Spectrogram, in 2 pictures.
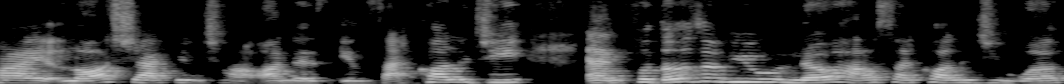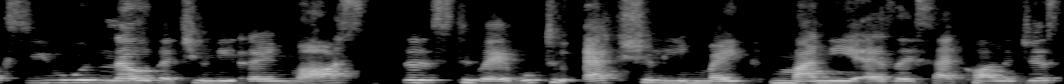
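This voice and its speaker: A woman's fairly high, animated voice at a fairly quick pace, with ordinary pitch variation. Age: 20s. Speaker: online business testimonial speaker. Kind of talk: testimony.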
